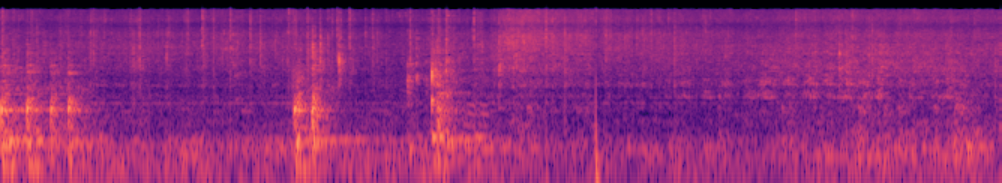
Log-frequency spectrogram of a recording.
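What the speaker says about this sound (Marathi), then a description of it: "चांगलं फ्राय करून घेऊया" Chilli, ginger and garlic fry in hot oil in a pan with a steady sizzle. A spoon scrapes and knocks against the metal in short bursts while the food is stirred, close and fairly loud, with no talking.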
